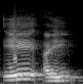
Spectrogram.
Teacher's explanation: और ए ऐ ये कंठ से बोले जाएंगे, ये तालव्य, ये कंठ तालु से बोले जाएंगे, तो ये कंठ तालव्य स्वर कहलाएंगे।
